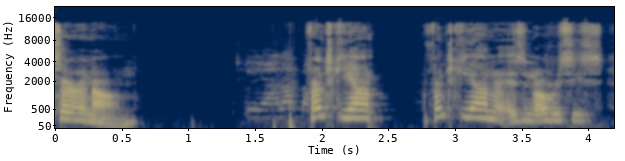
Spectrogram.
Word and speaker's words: Suriname: Paraguay, Uruguay, Suriname, and It's pronounced Suriname.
